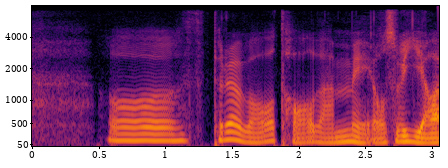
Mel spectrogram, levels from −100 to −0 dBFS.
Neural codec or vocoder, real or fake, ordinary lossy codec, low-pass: none; real; AAC, 48 kbps; 7.2 kHz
